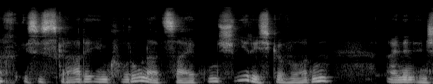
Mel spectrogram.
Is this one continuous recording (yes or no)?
yes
